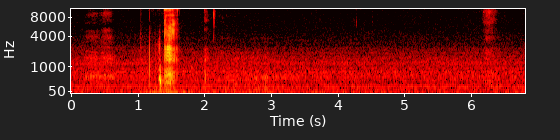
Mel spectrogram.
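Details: A female's stifled sneezes: a short, hissing burst held back through a closed mouth, then a fainter second one later.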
